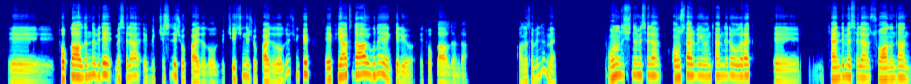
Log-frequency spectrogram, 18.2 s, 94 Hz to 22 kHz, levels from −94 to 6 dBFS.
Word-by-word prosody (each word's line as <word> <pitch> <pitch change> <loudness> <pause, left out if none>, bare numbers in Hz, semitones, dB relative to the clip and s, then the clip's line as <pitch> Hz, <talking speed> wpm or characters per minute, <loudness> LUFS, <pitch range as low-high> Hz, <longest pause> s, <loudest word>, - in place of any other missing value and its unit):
eee, 115 -2 -7
toplu 140 +5 +4
aldığında 160 +3 +5
bir 170 +1 -3
de, 185 -3 +4
mesela, 150 +5 -2
eee, 125 +1 -11
bütçesi 140 +5 -12
de 175 - +2
çok 125 -5 -8
faydalı 105 -1 0
oldu. 105 0 -10
Bütçe 120 +4 -8
için 165 +5 -8
de 160 - -3
çok 135 -3 -11
faydalı 115 0 +2
oluyor 130 - -6
çünkü, 180 +2 +2 0.3
eee, 135 +1 +2
fiyatı 170 +5 +3
daha 185 +1 +8
uyguna 185 +1 -1
denk 155 -10 -1
geliyor, 100 -6 -4
eee, 100 - -17
toplu 110 0 -8
aldığında. 95 -4 -4 1.0
Anlatabildim 140 - -9
mi? 110 - -7 1.0
Onun 155 +6 +2
dışında, 180 +1 -5
mesela, 175 -1 0 0.2
konserve 170 +4 +3
yöntemleri 170 0 -3
olarak, 170 0 +2 0.4
eee, 120 -1 -5 0.6
kendi, 145 +3 +3
mesela, 155 -1 0
soğanından, 145 0 0
150 Hz, 130 wpm, -23 LUFS, 120-170 Hz, 1.0 s, daha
